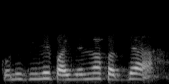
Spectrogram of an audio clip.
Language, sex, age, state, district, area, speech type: Marathi, female, 60+, Maharashtra, Wardha, rural, conversation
